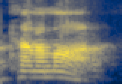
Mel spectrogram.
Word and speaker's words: Connemara: Is it Connemara or Connemara? Think about it like this, and this will go with the Italian theme. You say it's like a Canamarinar, a Connemara.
